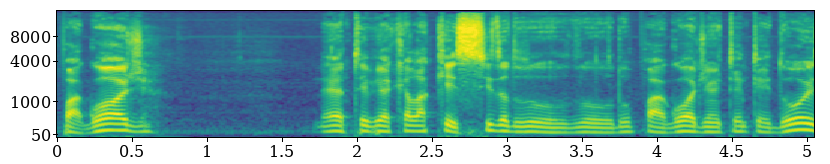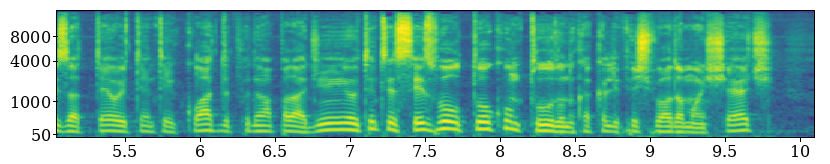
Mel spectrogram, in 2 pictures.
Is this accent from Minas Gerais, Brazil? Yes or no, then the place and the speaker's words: no; São Paulo, Brazil; also born or lived in Coab; Eu morava, nasci no bairro do Limão, lá na Zona Norte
